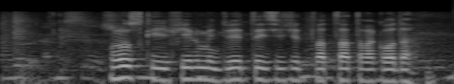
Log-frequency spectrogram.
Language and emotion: Russian, neutral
